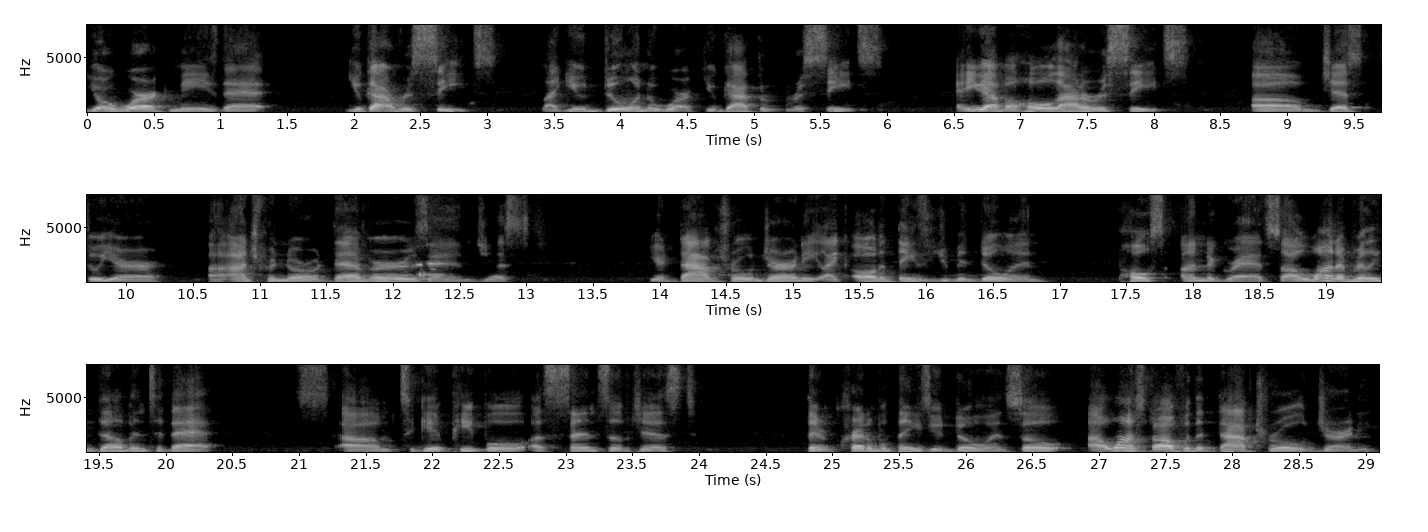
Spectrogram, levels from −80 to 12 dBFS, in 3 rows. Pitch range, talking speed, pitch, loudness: 105-125 Hz, 160 wpm, 120 Hz, -25 LUFS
